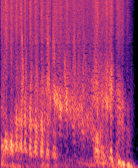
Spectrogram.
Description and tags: This sound was created by processing my own footsteps with a combination of stuttered feedback delay, filter modulation (notched bandpass + lowpass LFO), and distortion (noise carrier + bit crushing).
drone, engine, factory, futuristic, industrial, machine, machinery, mechanical, motor, noise, robot, robotic, sci-fi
